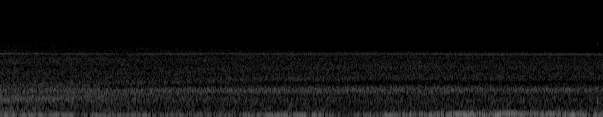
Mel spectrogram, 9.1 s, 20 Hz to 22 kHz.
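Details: Framework 16 laptop with AMD Radeon 7700S GPU, unplugged on battery in performance mode, running the WebGL Aquarium benchmark full screen, recorded by a Pixel 8 Pro: soft, even airy fan whoosh with a faint steady whistle, no rattle; normal cooling fan under load.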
